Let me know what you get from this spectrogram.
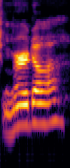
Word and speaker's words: Murdaugh: Well, it's Murdaugh, I guess you pronounce it. I've only heard it pronounced uh, every night on the news.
